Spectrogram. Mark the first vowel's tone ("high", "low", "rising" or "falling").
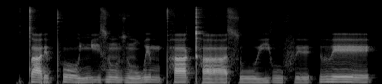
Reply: falling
